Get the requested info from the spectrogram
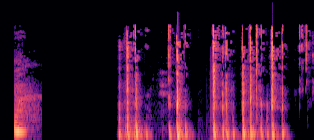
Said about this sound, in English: I hear typing. Who's typing? Not me. That keyboard is mic'd. It's like some really weird Foley. Like sound effects.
